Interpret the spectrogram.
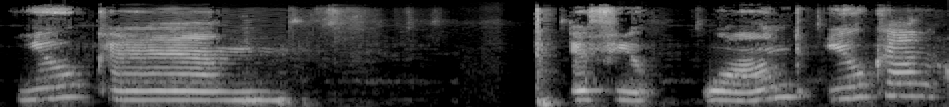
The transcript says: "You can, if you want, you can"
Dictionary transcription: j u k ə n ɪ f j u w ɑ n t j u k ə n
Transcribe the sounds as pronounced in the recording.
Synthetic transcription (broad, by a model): j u k ə n ɪ f j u w ɑ n t j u k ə n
